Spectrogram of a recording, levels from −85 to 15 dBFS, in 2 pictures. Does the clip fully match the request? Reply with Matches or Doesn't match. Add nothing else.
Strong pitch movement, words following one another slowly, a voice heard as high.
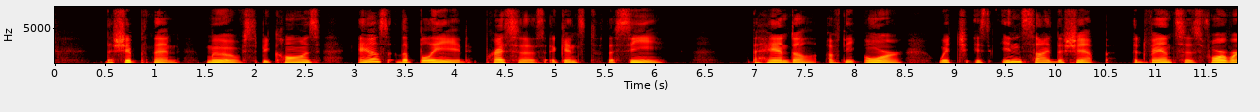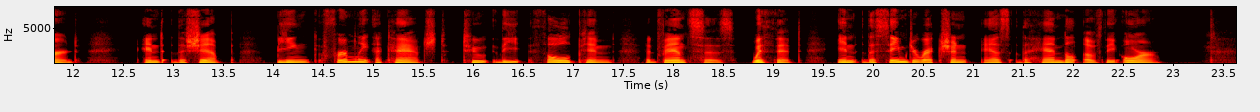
Doesn't match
